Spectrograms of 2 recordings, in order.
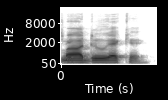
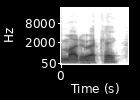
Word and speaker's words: Madueke: Can you pronounce that? Maduk, go on a freeze beyond me. Doing well at PSG. Madueke. Okay, Madueke.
